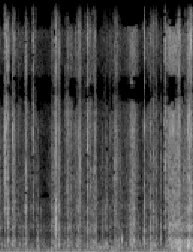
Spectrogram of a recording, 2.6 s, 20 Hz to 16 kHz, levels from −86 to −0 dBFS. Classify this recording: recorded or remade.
remade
